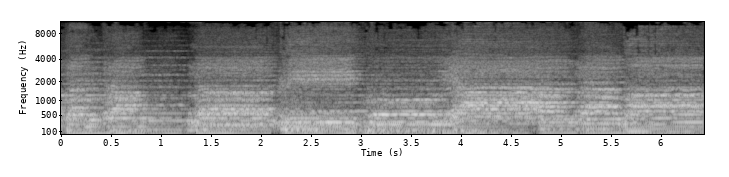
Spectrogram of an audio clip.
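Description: Background music with a choir singing long held chords that change about once a second.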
